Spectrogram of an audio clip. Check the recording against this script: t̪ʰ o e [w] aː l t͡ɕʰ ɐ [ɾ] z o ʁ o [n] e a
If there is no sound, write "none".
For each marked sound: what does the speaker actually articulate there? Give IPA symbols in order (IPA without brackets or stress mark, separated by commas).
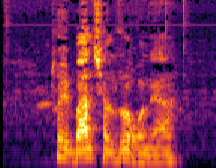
b, l, n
